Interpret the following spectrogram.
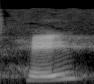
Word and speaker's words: real: See, in Portuguese, the way that you say is. So, let me teach you how to say it. Um, so on the count of three, let's say he. So it's hey but without the e sound.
